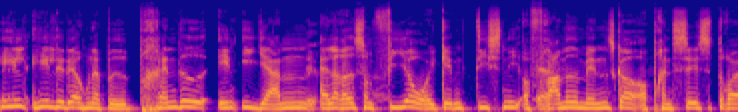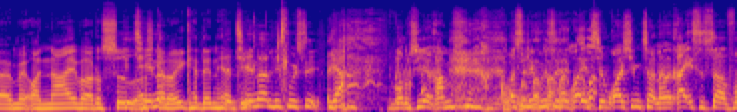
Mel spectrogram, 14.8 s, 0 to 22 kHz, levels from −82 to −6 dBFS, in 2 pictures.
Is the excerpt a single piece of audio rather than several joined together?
no; 1 cut; at 11.2 s

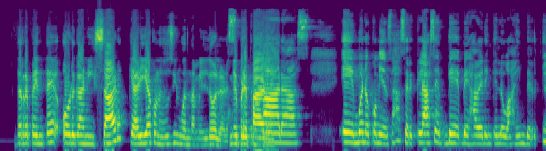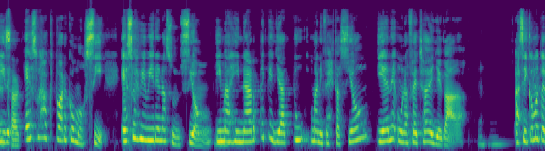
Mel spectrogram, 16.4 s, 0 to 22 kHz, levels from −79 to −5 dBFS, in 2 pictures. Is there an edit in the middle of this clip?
yes; 2 cuts; at 3.4 s, 13.8 s

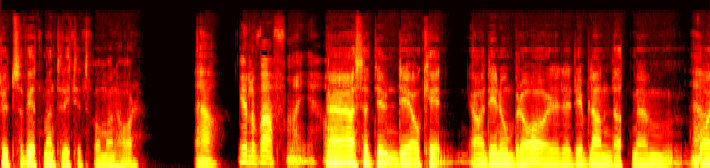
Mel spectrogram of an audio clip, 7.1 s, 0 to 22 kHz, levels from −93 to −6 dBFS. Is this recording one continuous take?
yes; 0 cuts

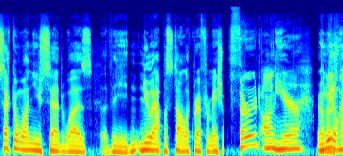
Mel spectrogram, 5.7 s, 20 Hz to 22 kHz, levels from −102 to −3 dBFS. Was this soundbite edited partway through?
yes; 1 cut; at 3.7 s

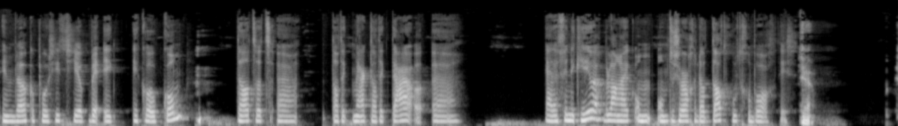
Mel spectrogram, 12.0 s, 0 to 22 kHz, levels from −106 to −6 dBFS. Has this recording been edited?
no; 0 cuts

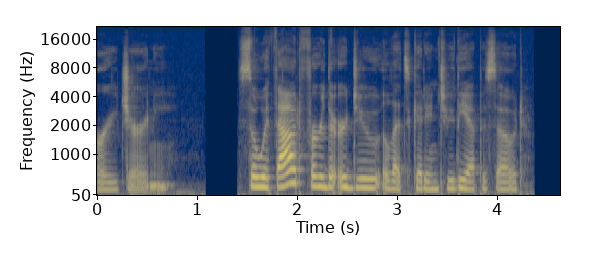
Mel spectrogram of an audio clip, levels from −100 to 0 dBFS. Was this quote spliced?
no; 0 cuts

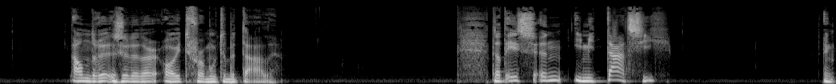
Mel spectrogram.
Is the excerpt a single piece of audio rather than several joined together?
yes; 0 cuts

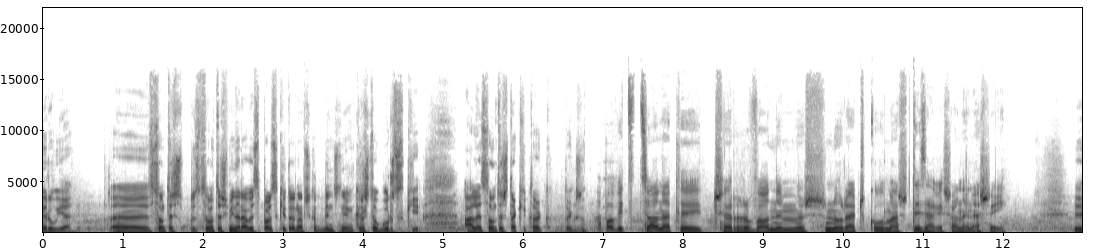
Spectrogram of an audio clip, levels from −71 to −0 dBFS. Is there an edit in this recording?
yes; 1 cut; at 6.0 s

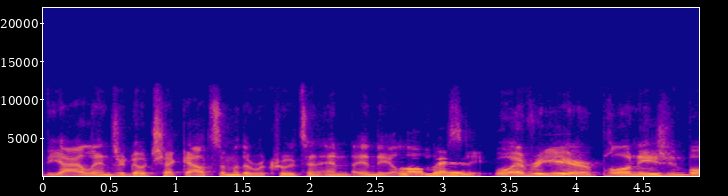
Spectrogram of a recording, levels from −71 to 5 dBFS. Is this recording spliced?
yes; 2 cuts; at 2.3 s, 3.4 s

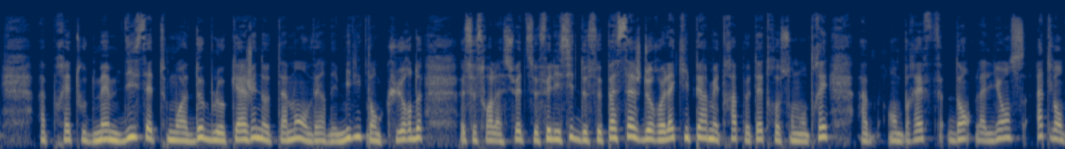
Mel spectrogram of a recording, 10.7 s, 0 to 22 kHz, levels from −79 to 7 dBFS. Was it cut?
yes; 1 cut; at 2.5 s

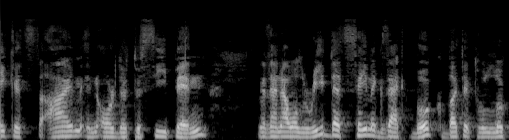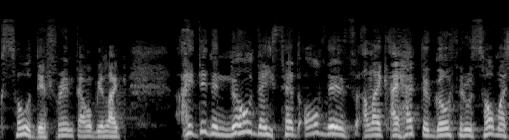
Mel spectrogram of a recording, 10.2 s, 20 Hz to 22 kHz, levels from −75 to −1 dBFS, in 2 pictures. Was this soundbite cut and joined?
no; 0 cuts

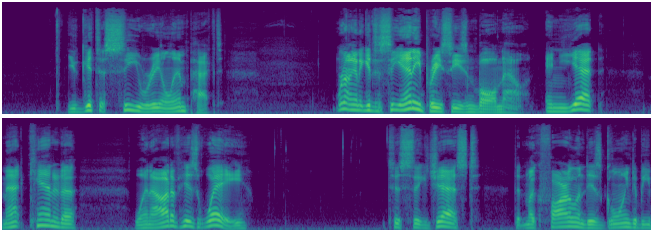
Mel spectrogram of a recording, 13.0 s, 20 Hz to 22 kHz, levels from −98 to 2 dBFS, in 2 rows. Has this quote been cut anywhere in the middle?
yes; 1 cut; at 5.3 s

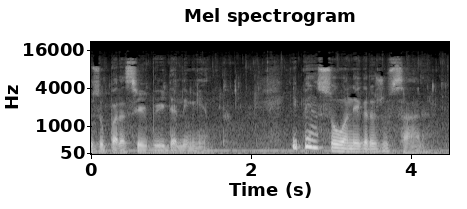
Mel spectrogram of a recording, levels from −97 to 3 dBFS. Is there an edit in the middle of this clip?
no; 0 cuts

